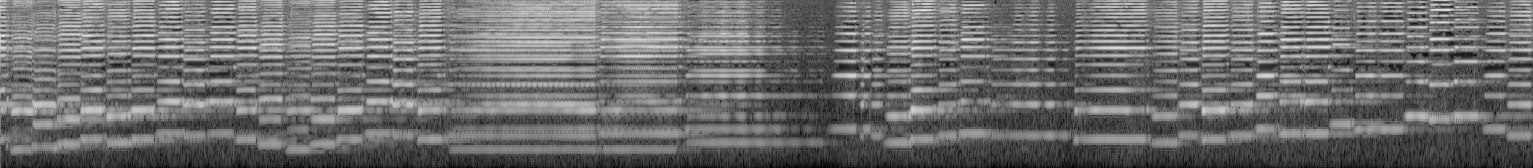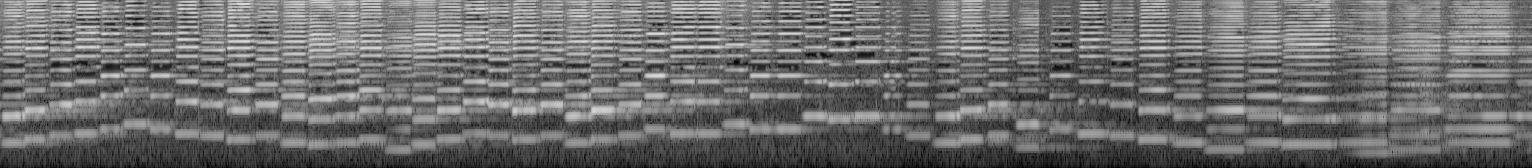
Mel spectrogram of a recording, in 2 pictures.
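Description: Solo harmonica playing fast running passages of notes that climb and fall, with a long held note about four to seven seconds in and a brief break near eight seconds.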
